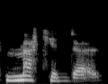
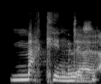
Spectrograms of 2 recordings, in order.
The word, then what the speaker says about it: McIndoe: He's they pronounced it McIndoe. – McIndoe. – Ah, McIndoe. Okay. okay. doesn't have the A in it, so it makes it difficult to know. But he ah, pronounced it ah, McIndoe, okay. and he was always they were always correcting people. And if you said it to a guinea pig, they would correct you.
